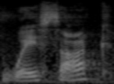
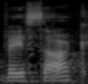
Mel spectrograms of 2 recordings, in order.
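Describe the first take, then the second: First: It begins with a W sound. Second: It begins with a V sound.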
